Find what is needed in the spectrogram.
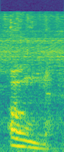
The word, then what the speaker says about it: pwn: This next one is really weird because it's spelled P-W-N, but it's pronounced like own.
